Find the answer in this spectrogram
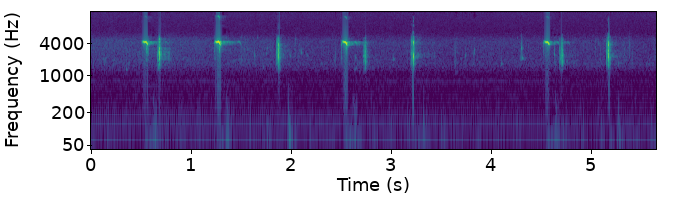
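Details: Bluethroat, found in shrubby thickets near water, giving sparse, sharp clicking and tacking notes in small pairs and singles, spaced about a second apart against silence.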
